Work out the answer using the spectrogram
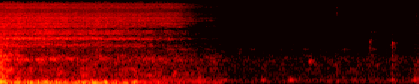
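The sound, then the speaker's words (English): A forceful exhale through the nose after a held breath during a stress-relief breathing exercise: a steady, breathy hiss lasting about two seconds that thins out and tapers into near silence with faint ticks. “So breathe in through the nose again. Hold it. And then push it out.”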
